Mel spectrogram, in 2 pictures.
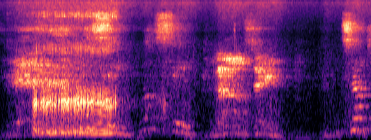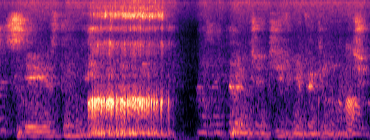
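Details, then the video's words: A fat Chihuahua sleeping snores in slow rhythmic breaths, each a rough nasal rasp lasting about a second, repeating roughly every one and a half seconds indoors. "The Fat Chihuahua - Snore Snore Again !"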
